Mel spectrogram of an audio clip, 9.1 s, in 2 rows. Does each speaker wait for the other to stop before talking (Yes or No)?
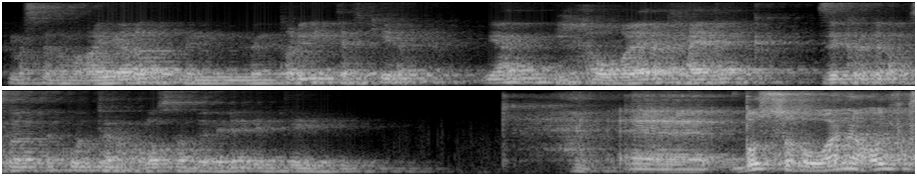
Yes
